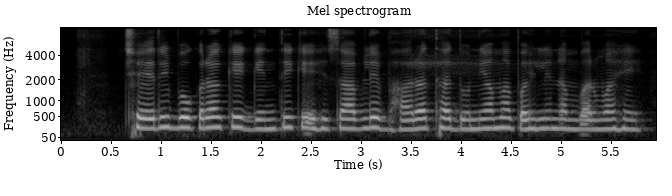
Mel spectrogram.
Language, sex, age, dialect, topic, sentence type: Chhattisgarhi, female, 25-30, Western/Budati/Khatahi, agriculture, statement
